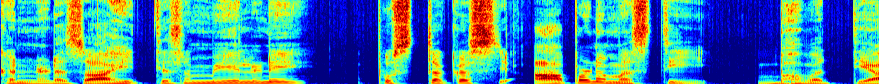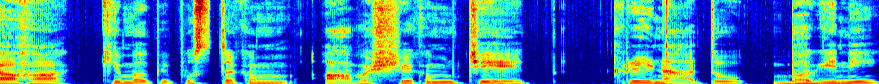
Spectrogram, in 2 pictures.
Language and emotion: Sanskrit, neutral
